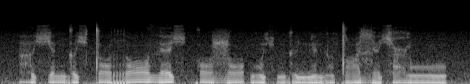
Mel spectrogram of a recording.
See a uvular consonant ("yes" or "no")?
no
